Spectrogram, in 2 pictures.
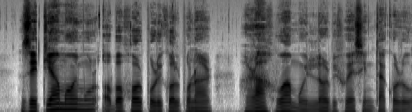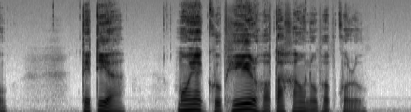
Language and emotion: Assamese, sad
